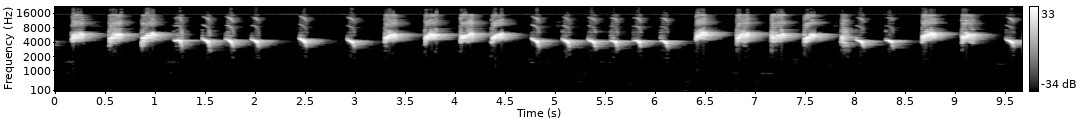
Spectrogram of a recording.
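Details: Olive-backed sunbird (konin) in tembakan rapat, mesin jahit, lengkingan and besetan styles for tutoring cage birds: a dense, unbroken stream of piercing down-slurred chirps, several per second, on a clean background.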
